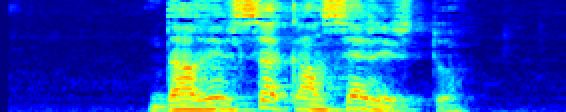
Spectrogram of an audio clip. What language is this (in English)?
Laz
